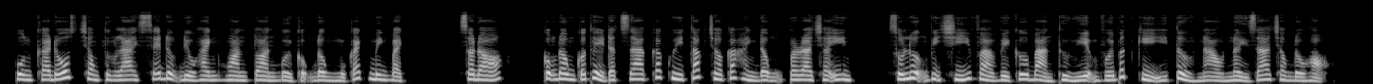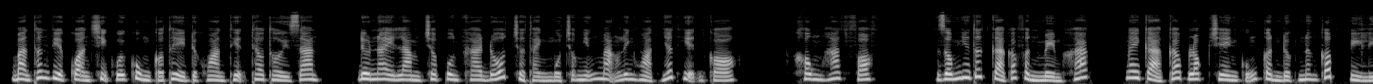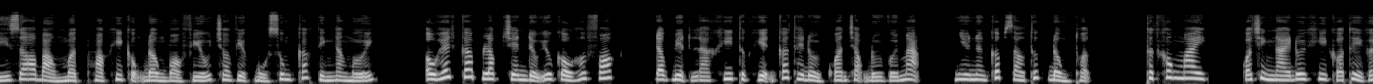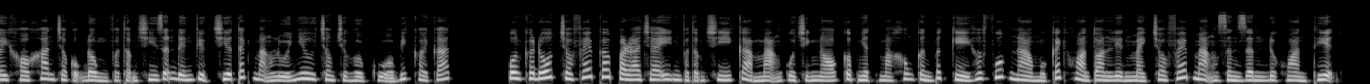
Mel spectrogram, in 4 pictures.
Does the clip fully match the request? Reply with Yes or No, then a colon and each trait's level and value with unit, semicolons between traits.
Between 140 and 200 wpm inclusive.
No: average, 245 wpm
